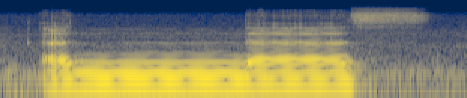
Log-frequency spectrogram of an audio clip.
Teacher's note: when you stop on it, when you give it a sukoon, you want to make sure that breath continues, that air is continuous through your mouth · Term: letters of hums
